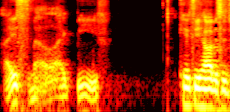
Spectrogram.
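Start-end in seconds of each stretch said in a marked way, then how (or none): 0.0-1.4 vine quote impression. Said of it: "I love that vine".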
